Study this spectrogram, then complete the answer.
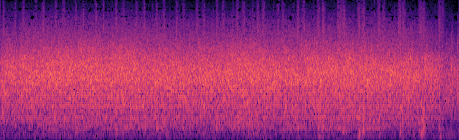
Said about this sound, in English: I'm sure our radio audience joins the audience in the theater tonight in applauding Dick Powell and our cast for their performance in Gettysburg on the DuPont Cavalcade of America.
